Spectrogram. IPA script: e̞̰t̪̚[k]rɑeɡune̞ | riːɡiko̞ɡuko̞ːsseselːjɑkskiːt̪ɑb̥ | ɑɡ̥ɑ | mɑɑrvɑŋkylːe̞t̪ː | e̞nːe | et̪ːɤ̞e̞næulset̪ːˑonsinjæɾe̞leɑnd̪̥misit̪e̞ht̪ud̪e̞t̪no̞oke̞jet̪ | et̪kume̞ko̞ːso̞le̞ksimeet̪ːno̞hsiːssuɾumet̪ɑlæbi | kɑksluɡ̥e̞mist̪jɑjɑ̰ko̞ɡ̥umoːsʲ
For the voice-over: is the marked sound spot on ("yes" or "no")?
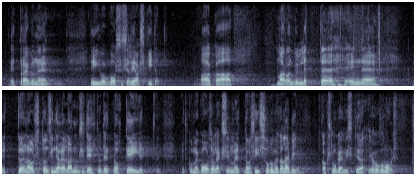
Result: no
